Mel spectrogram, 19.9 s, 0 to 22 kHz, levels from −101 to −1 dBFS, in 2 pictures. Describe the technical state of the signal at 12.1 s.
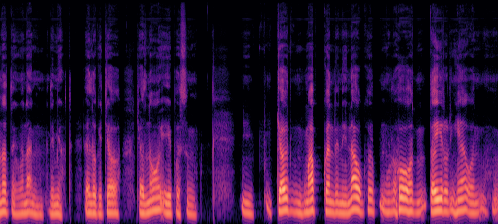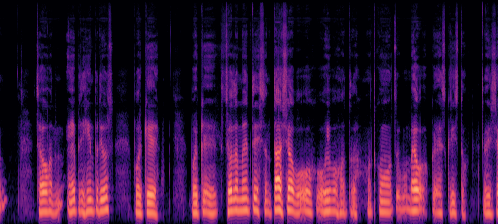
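At 12.1 s the speech signal is intact, with no technical fault present at that moment.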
